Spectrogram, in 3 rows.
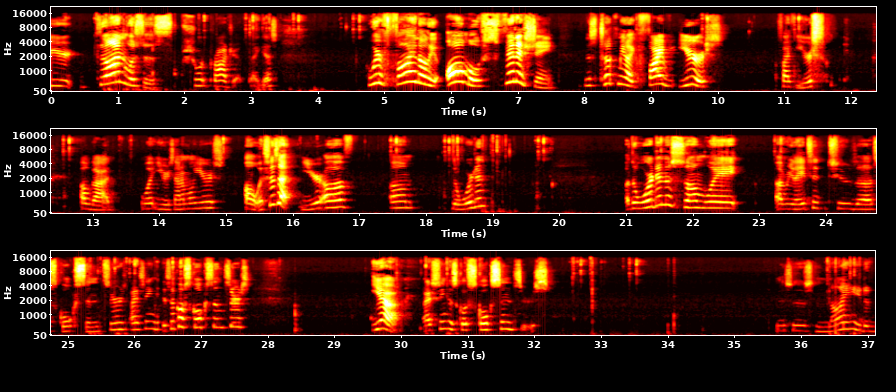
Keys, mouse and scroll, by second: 1.3 shift+f, 2.5 s, 3.2 shift+f, 3.9 s, 5.4 click, 6.9 click, 8.8 click, 14.9 click, 18.9 shift+f, 21.5 click, 25.4 shift+f, 26.3 Tab, 26.6 right click, 27.1-27.9 scroll down 3, 27.9-28.5 scroll up 4, 28.5 scroll down 2, 29.3-30.1 scroll down 12, 30.3 a, 30.7 s, 32.9 g, 34.0 r.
